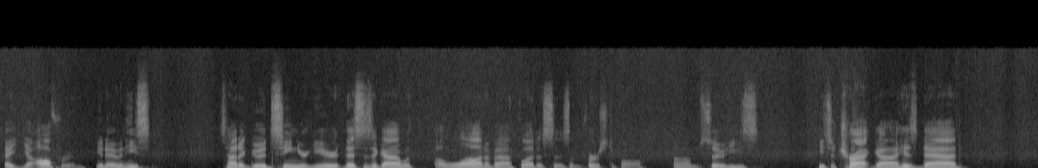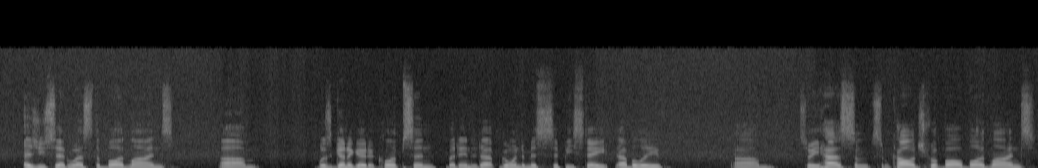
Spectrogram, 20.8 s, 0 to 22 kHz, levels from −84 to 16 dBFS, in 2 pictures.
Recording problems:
hiss; noticeable; throughout; 20 dB below the speech

